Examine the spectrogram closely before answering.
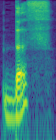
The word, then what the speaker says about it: bœuf: really strange, because it does mean that the pronunciation will change. Okay, so we'll take this one, un bœuf, and then at the plural, well, you just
